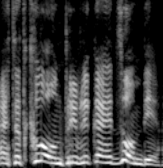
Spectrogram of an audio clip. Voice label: see clowns, russian; Producer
